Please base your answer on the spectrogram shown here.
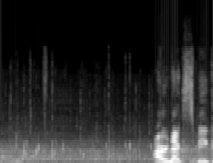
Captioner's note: applause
